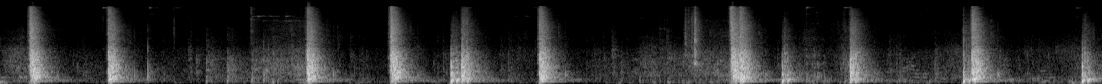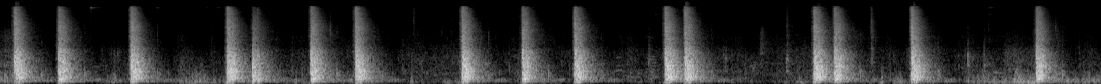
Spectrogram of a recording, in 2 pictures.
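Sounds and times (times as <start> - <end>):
gunshots with echo: 0.0 - 1.5, 2.1 - 5.9, 7.3 - 10.2, 10.8 - 15.0, 15.6 - 18.3, 19.1 - 20.6, 21.3 - 21.9.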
